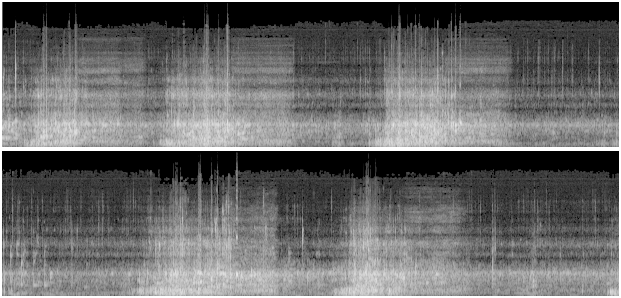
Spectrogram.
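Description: Scuba regulator exhaust bubbles heard underwater: five bubbling bursts of about two seconds each, one with each exhalation, with a long pause in the middle.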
